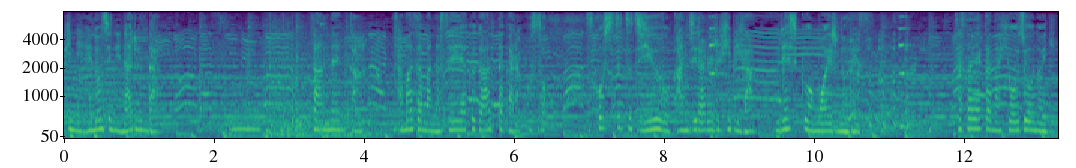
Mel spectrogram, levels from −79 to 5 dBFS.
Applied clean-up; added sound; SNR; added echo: none; Bowed string instrument; 7 dB; none.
